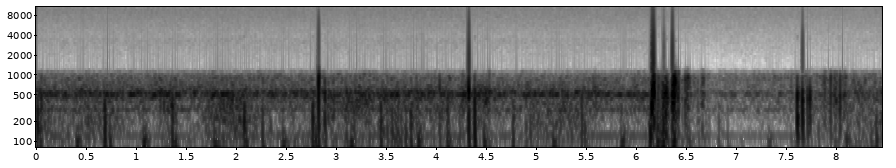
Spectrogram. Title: My heartbeat after drinking and smoking || WITH HICCUPS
